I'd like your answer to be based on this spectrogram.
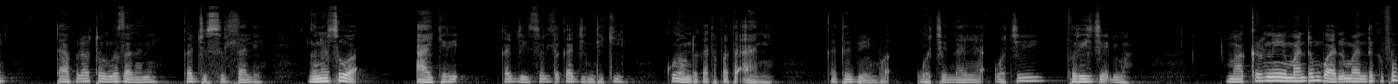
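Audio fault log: Throughout: low-bitrate audio saved at a high bitrate. The speech has nothing above 16.3 kHz, inside what looks like a roomy 192 kbit/s MP3. That's likely an earlier low-bitrate encode, maybe 32 kbit/s HE-AAC, re-saved larger, which can't restore what got stripped.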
